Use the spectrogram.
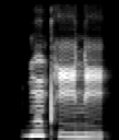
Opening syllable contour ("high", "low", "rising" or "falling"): high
